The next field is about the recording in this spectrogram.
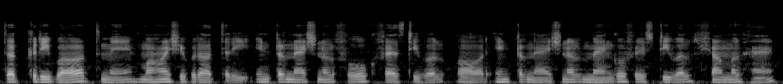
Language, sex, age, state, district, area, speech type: Urdu, male, 30-45, Delhi, New Delhi, urban, spontaneous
